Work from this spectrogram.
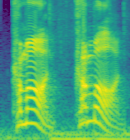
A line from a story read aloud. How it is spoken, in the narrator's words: Instructor Hong shouted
